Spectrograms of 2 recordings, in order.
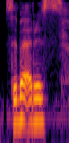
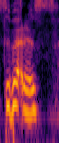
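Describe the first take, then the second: First: Unimpressed questioning repeat; dry, sceptical hero's question; incredulous echo. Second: Higher, eager heroine's announcement; excited pitched-up reveal. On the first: Acted. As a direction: echo it back in doubt. Hero echoes her in disbelief. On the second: A narrator's reading. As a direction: announce it with keen enthusiasm. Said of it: "عيونها لمعت بحماس".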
